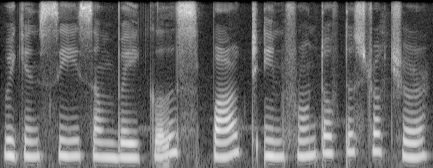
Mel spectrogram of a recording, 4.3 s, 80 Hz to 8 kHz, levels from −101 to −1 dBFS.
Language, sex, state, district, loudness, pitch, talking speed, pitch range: English, female, Assam, Kamrup Metropolitan, -16 LUFS, 230 Hz, 150 wpm, 220-265 Hz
